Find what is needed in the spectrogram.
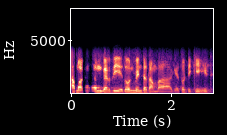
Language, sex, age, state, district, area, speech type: Marathi, male, 30-45, Maharashtra, Ahmednagar, urban, conversation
